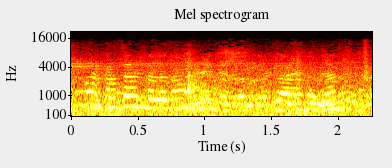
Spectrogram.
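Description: Several overlapping voices of passers-by talking and calling out at once, some of them high-pitched.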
